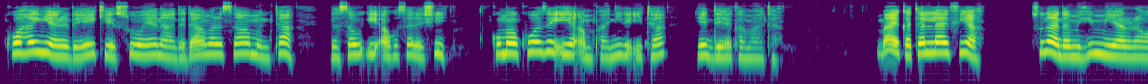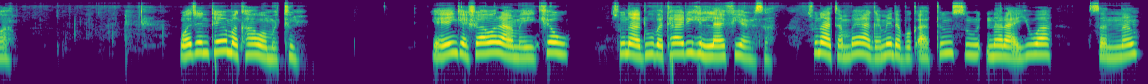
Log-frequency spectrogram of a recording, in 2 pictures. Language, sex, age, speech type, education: Hausa, female, 60+, spontaneous, tertiary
